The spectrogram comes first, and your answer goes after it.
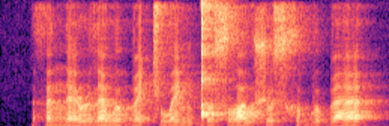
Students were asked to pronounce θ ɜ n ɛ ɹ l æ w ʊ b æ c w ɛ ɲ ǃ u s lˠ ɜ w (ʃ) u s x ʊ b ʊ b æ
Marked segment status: correct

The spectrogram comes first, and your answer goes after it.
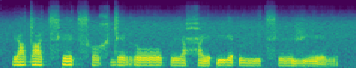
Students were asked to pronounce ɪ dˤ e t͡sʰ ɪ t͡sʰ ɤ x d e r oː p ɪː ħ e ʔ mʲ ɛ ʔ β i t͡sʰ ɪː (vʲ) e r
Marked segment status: correct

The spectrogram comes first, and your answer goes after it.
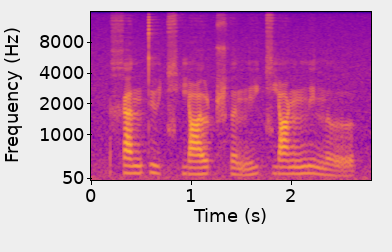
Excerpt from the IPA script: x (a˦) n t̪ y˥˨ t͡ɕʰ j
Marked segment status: correct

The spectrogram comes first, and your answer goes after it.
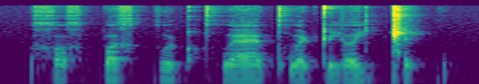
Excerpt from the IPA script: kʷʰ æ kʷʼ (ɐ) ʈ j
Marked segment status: incorrect: æ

